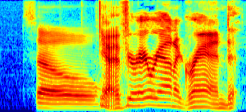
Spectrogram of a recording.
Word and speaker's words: Grande: So yeah, if you're Ariana Grande, how do you say it? Grande?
